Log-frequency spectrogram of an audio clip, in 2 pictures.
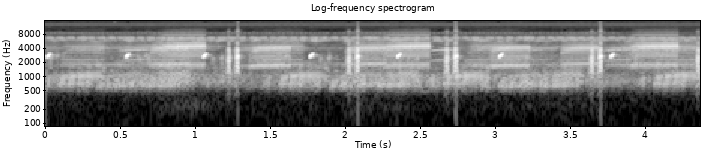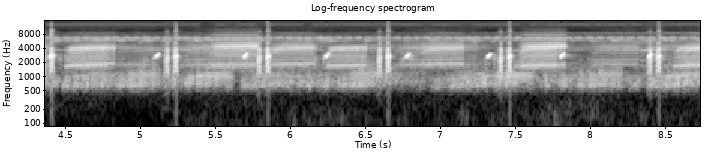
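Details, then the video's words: Maracas snouted treefrog (Scinax eurydice), a shy species widely distributed in Brazil, calling: loud rapid series of harsh rattling notes, each burst repeated about twice a second with steady rhythm, plus faint clicks and buzzing of other frogs. "The shy Maracas snouted treefrog - Scinax eurydice"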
